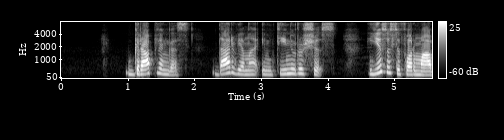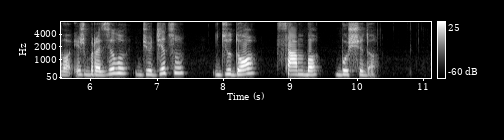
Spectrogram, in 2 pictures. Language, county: Lithuanian, Šiauliai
